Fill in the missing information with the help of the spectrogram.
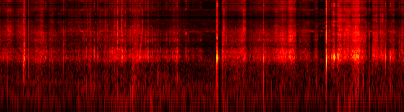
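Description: Footsteps on pavement and jacket fabric rubbing against a body-worn camera, with two sharp knocks, a little past halfway and again later.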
